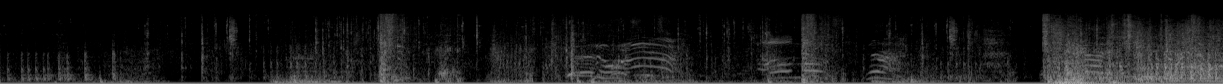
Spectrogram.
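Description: Horse hooves thud on soft ground.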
